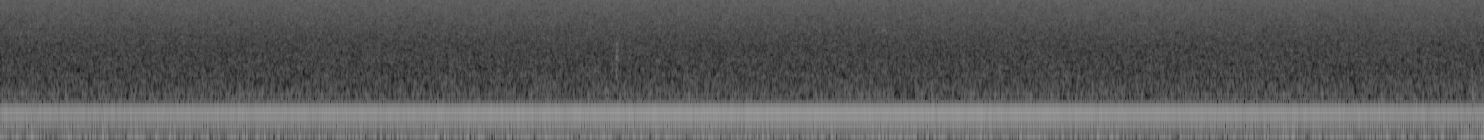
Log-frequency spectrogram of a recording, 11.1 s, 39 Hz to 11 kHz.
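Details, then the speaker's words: Canadian General Electric A55Z radio at power-up during capacitor replacement: deep, steady, pounding low mains hum under a faint hiss, no program audio. "a quick safety check was good oh here the hum it's a pounding"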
